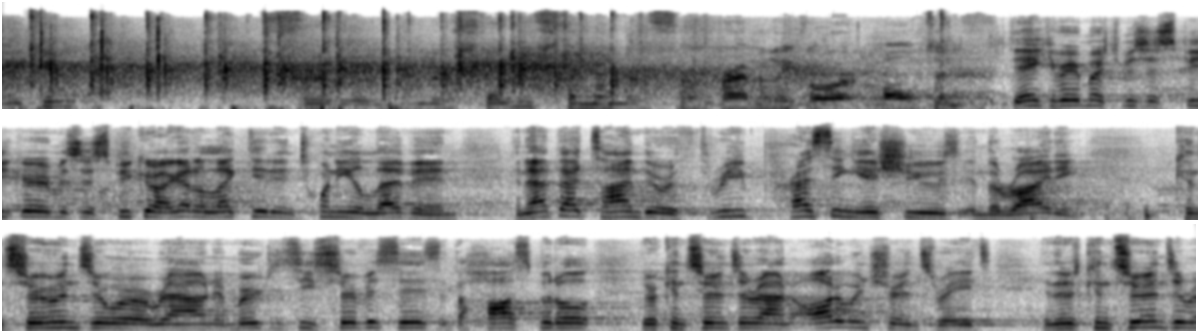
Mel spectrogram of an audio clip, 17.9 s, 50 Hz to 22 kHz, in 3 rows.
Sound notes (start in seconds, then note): 5.1 applause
